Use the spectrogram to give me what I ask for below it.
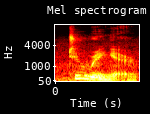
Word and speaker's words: Thueringer: At least that's how I suppose the map is pronounced. It's a German map spelled Thueringer. Thueringer. At least that's, when I put it in an online translator, that is what the German voice says in terms of how it's pronounced.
